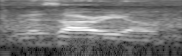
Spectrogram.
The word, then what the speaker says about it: Nazario: Nazario.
